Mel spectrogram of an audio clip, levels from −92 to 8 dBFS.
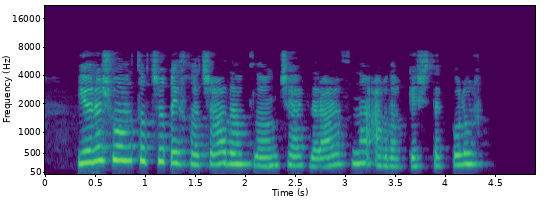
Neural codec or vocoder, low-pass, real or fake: codec, 16 kHz, 16 kbps, FreqCodec, larger model; 7.2 kHz; fake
